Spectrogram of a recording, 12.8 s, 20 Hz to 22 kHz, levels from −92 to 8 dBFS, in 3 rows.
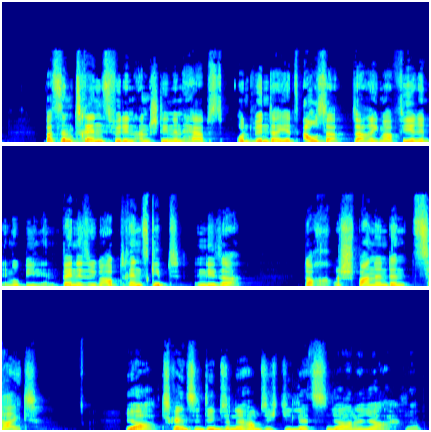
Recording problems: none

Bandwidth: 14.5 kHz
